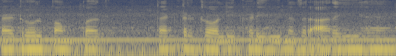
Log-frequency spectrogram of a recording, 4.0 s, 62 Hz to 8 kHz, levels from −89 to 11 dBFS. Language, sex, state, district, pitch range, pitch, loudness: Hindi, male, Uttar Pradesh, Lucknow, 115-120 Hz, 115 Hz, -18 LUFS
